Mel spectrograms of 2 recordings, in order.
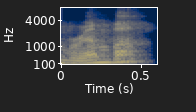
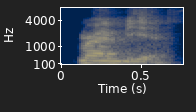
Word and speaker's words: Marambia: All right, and correct my pronunciation, sir. You are Isanga Marimba? Marambia. Marambia, thank you.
